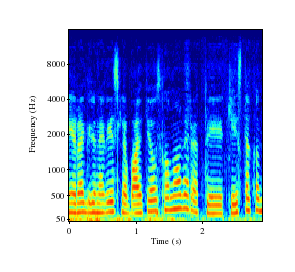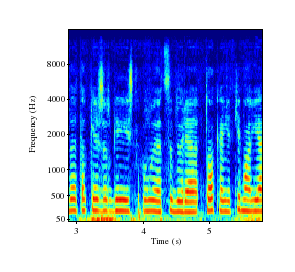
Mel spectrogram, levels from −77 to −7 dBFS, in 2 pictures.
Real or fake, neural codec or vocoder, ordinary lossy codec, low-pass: fake; codec, 32 kHz, 1.9 kbps, SNAC; AAC, 64 kbps; 14.4 kHz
